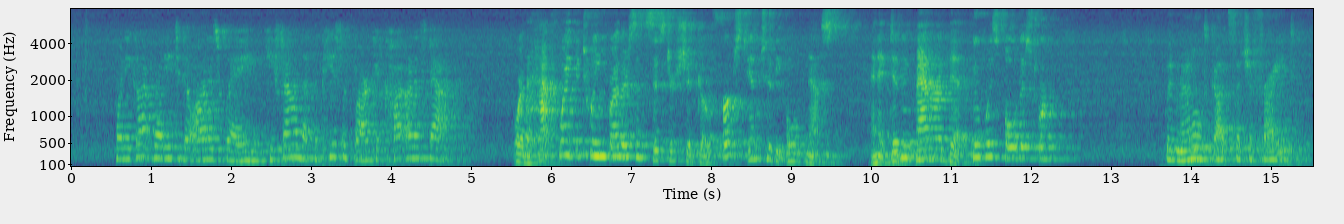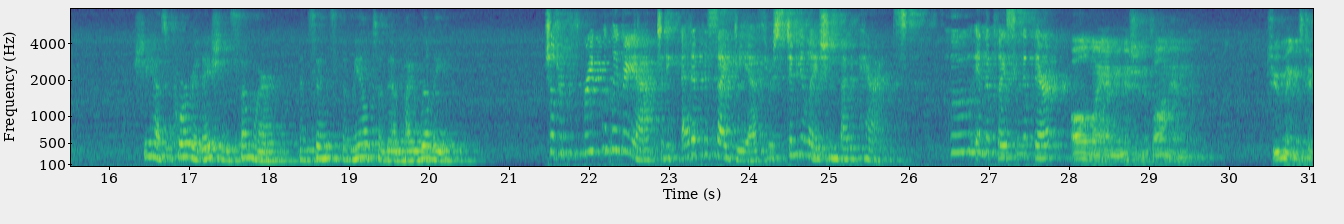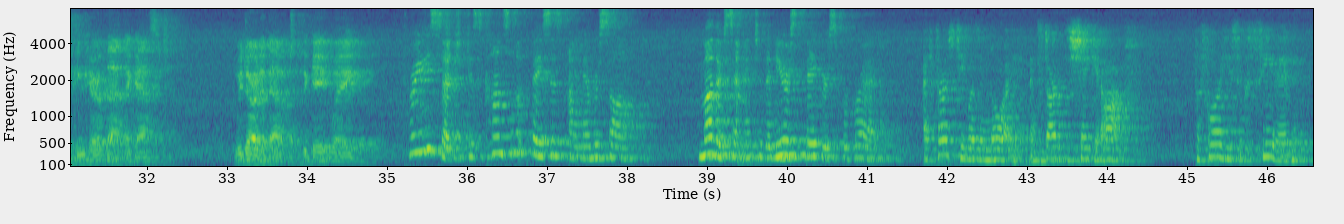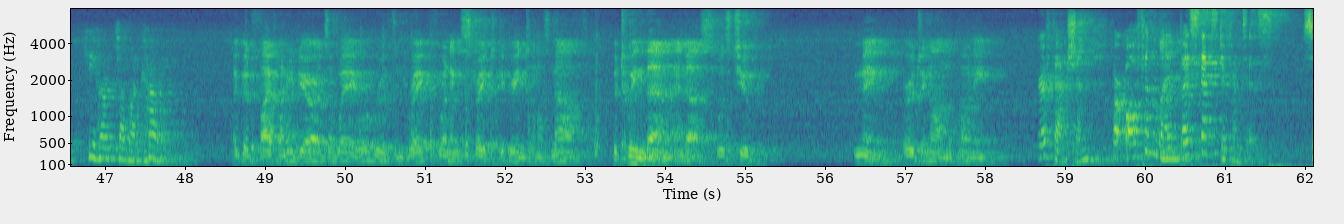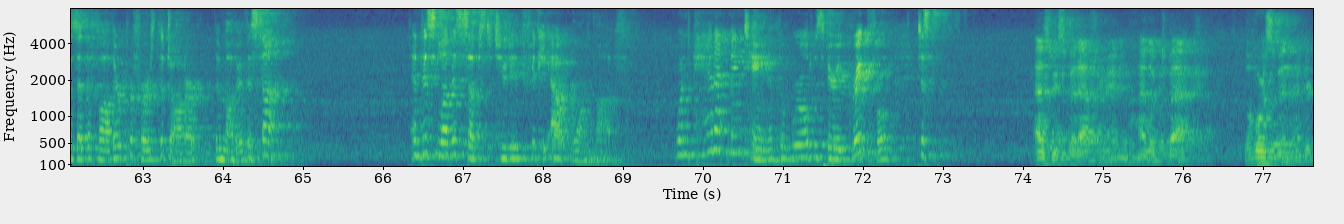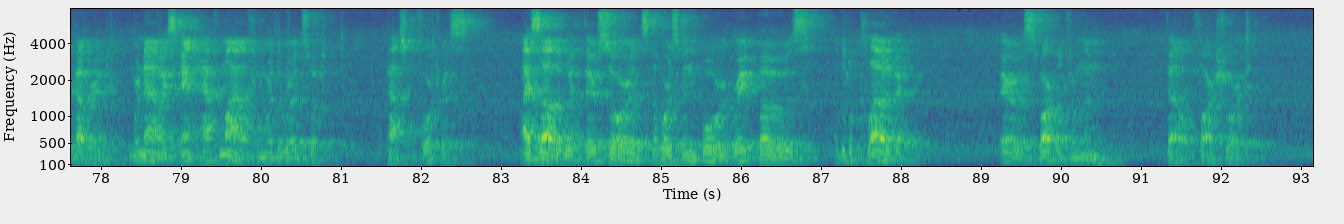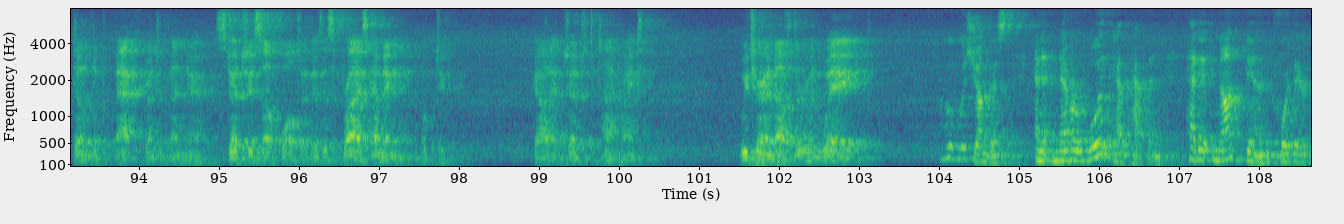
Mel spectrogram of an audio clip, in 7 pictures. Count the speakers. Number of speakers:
six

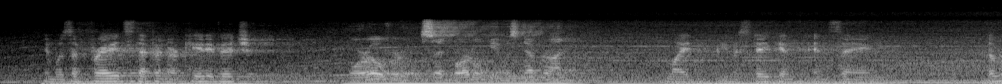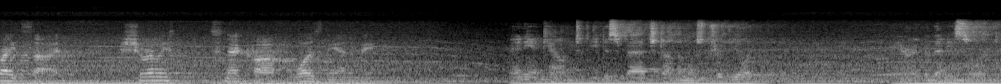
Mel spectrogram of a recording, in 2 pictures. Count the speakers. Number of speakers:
two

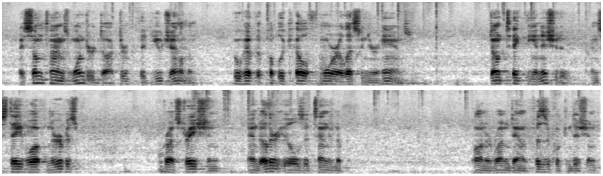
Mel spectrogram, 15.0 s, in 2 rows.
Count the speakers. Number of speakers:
one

